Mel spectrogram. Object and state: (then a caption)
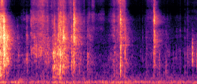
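Glossy magazine pages being turned. An open glossy paper magazine with thin, flexible pages lies on a table while hands with long nails flip through the pages and smooth them down. Bright, crisp paper rustles and sharp page snaps cut through a soft, hissy background.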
